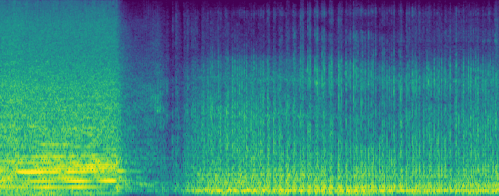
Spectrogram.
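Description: A Camaro altered fuel funny car does its burnout at a drag strip, a loud roaring engine that cuts off abruptly, then a rough rumbling idle and crackle carries on steadily.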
